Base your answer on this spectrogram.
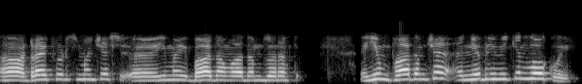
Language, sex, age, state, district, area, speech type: Kashmiri, male, 18-30, Jammu and Kashmir, Ganderbal, rural, conversation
